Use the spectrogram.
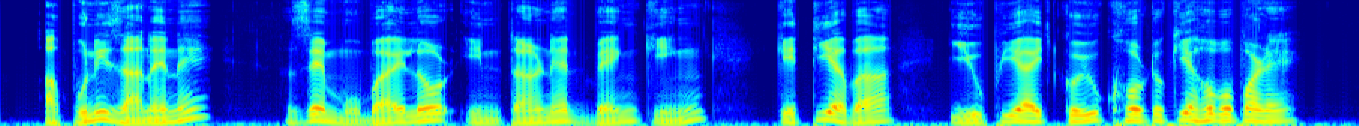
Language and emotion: Assamese, surprised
